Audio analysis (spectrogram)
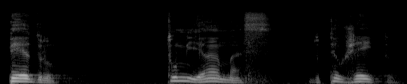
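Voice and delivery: Jesus asking softly, accepting Peter's love; gentle question. Acted. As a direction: ask it gently, almost a hush. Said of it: "Jesus olha pra Pedro e diz assim".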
